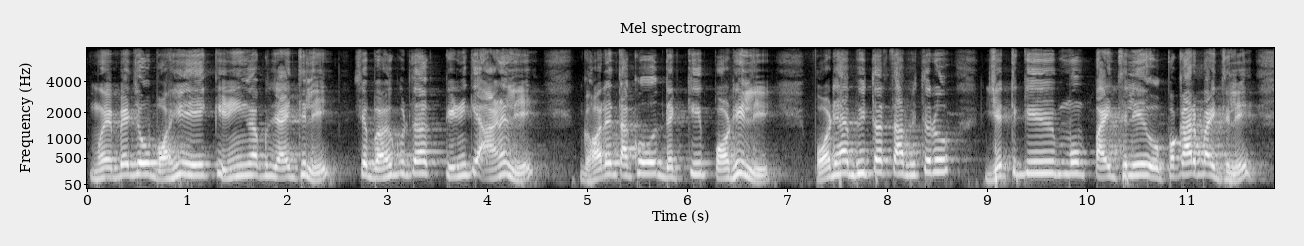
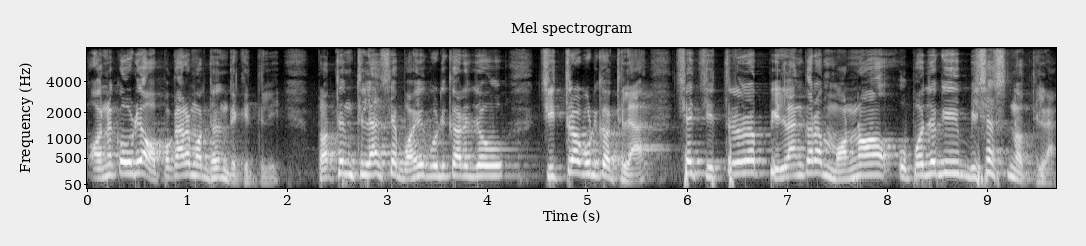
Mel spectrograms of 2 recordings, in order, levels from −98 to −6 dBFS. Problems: none marked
